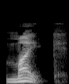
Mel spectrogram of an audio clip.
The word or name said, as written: mike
